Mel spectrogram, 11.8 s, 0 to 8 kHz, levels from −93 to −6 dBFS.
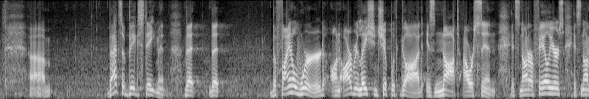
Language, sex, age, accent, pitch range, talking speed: English, male, 40-59, American, 130-160 Hz, 125 wpm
